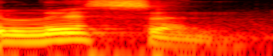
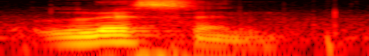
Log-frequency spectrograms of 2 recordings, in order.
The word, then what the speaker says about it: listen: Bom, pessoal, reparem agora na pronúncia da palavra listen. Nós não pronunciamos a letra T, ok? Apesar de ela estar lá, nós não a pronunciamos.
